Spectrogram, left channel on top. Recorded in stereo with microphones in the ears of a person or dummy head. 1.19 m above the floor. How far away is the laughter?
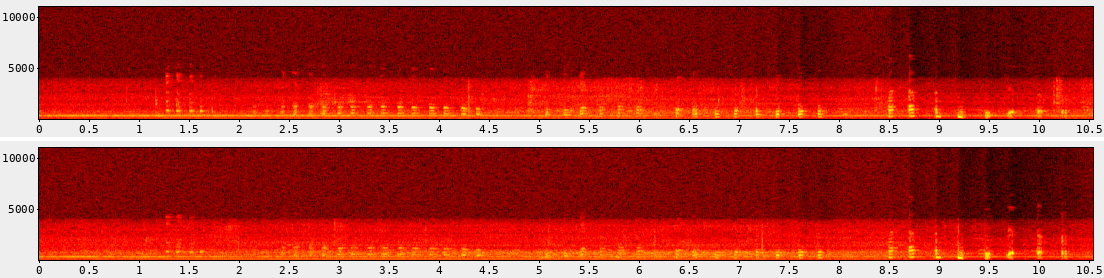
About 6 m.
